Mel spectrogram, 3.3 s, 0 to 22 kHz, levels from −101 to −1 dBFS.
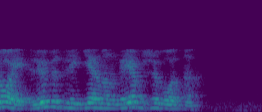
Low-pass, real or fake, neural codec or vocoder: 3.6 kHz; real; none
